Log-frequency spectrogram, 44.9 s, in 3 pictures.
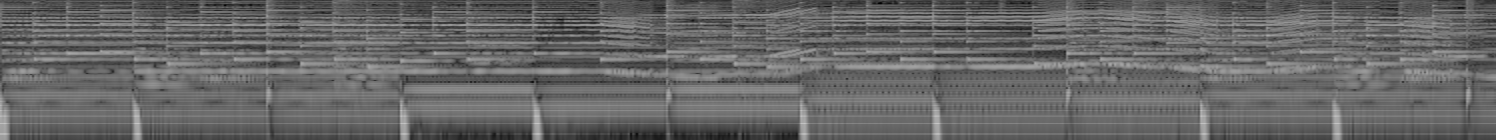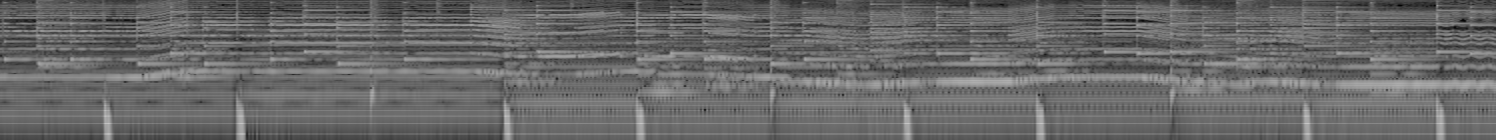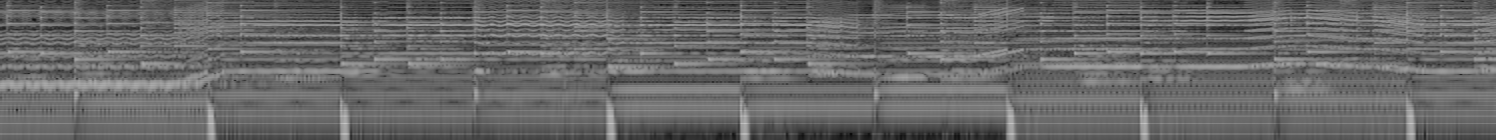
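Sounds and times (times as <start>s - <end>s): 
Chinese erhu music: 0.0s - 44.8s.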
